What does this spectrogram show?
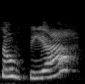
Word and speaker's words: Sophia: much princess but yeah sophia ph sounds like an f so sometimes when you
